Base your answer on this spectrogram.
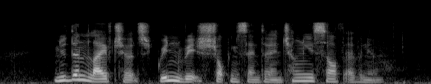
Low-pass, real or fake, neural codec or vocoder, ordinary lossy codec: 7.2 kHz; real; none; none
